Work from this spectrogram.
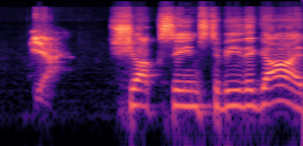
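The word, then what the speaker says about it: Shough: Shuck is how you pronounce his name. Yeah, Shuck seems to be the guy, the Louisville rookie, right? Yeah, I I would be shocked if it's not Tyler Shock.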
